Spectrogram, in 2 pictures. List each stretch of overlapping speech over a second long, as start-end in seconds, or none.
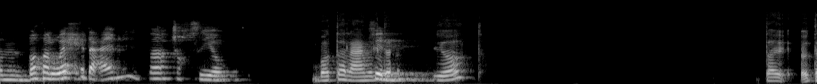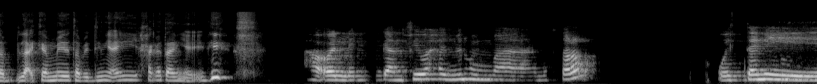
none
